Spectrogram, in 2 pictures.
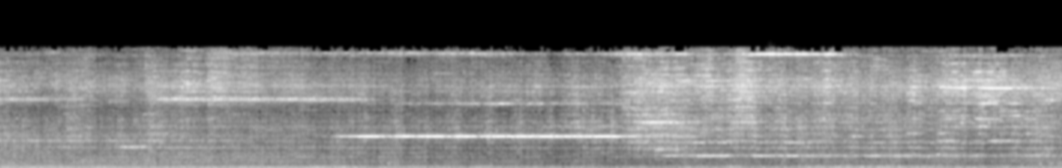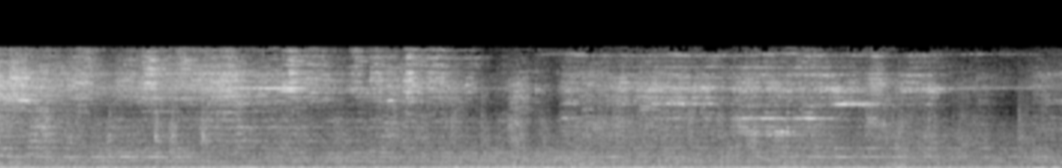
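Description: Double-stack intermodal train's well cars rolling past, a steady rumble of steel wheels on rail. High-pitched wheel squeals come and go over it, the clearest about five to eight seconds in and again around ten seconds in.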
